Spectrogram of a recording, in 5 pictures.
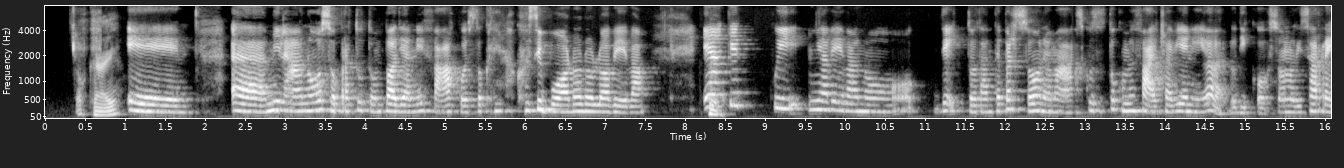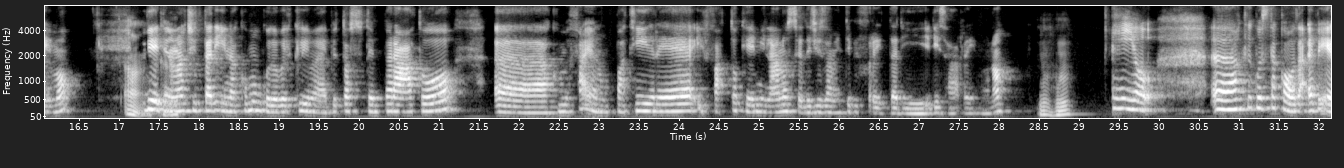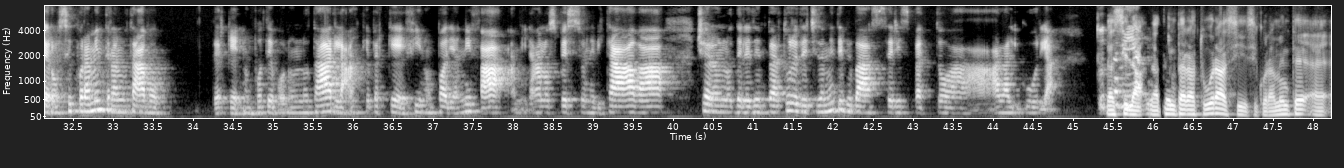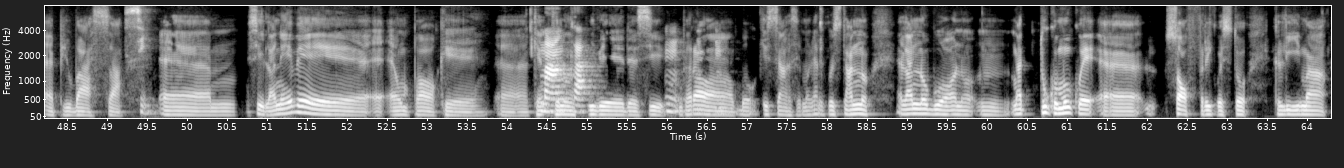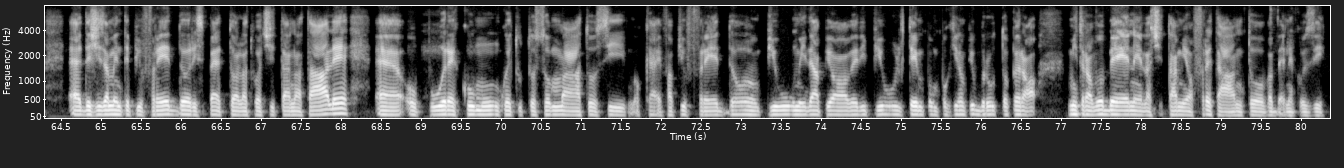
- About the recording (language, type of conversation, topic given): Italian, podcast, Secondo te, come influiscono le stagioni sul tuo umore?
- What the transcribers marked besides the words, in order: drawn out: "E"; laughing while speaking: "clima così buono"; static; drawn out: "avevano"; "scusa" said as "cscus"; distorted speech; drawn out: "ehm"; "temperature" said as "debberature"; drawn out: "a"; drawn out: "Ehm"; tapping; door; other background noise; stressed: "clima"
